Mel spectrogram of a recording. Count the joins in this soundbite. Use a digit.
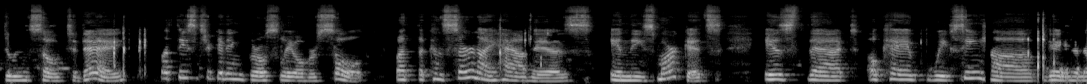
6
